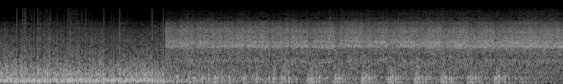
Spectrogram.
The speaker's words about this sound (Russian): Фестиваль представляет собой 5 шумных дней фейерверков, празднеств и процессий в честь святого Иосифа, который считается покровителем плотников и ремесленников.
